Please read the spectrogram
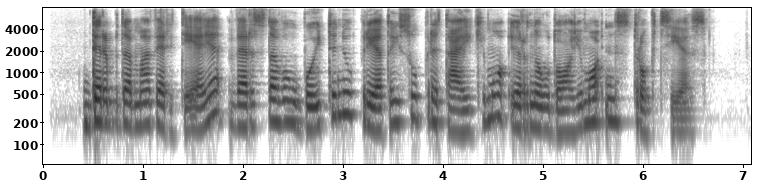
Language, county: Lithuanian, Alytus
